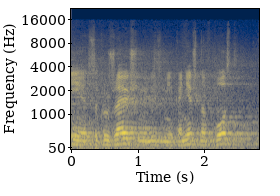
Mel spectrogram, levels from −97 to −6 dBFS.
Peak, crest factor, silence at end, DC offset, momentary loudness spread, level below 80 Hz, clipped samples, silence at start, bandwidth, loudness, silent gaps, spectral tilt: -6 dBFS; 16 dB; 0 s; under 0.1%; 8 LU; -44 dBFS; under 0.1%; 0 s; 13 kHz; -22 LUFS; none; -5 dB/octave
